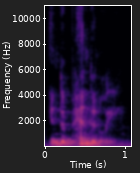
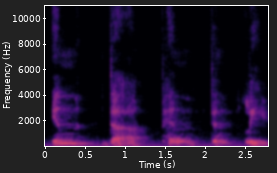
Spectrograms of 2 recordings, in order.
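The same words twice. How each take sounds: First: "Independently." with the third syllable PEN punched; teacher stressing PEN in "Independently.". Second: Slow, high, stretched "Independently."; teacher modelling "Independently." slowly for the class to repeat; model for repeating. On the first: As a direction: hit PEN in "Independently." hard. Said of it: "Put the emphasis on the third syllable". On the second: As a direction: draw out "Independently." five syllables for students to copy. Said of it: "Listen and repeat". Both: Shown as a demonstration.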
